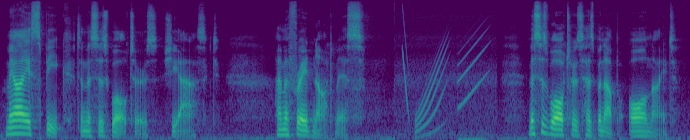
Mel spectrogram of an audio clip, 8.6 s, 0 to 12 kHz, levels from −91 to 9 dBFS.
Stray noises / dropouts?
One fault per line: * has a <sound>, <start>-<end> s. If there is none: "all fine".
* has a chirp, 5.0-6.2 s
